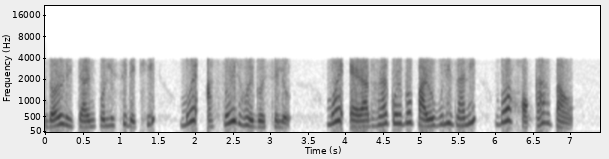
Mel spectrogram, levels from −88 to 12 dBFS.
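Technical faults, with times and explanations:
Throughout, G.726 ADPCM: heavy codec damage gives the speech a harsh, rasping hiss that rises and falls with its level, which fits the 16 kbit/s rate. Unlike a plain telephone band-limit (250 Hz to 3.6 kHz, nothing above 3.9 kHz), the noise is level-tracking and grainy.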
